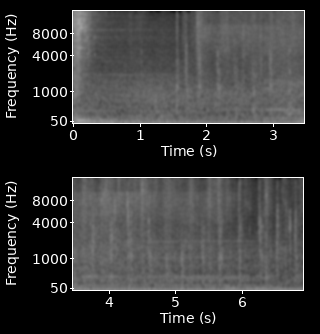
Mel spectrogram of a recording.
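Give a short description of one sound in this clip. Footsteps rustle quickly through dry grass and brush.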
